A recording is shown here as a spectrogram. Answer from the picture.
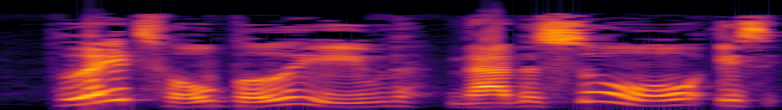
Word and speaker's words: Plato: 士多德，这个读成 Plato，不要读柏拉图。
